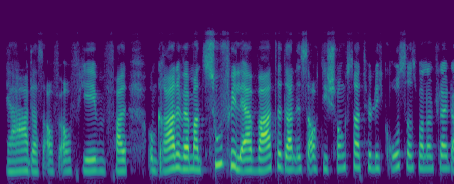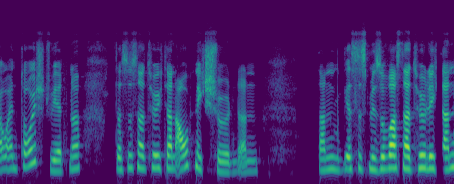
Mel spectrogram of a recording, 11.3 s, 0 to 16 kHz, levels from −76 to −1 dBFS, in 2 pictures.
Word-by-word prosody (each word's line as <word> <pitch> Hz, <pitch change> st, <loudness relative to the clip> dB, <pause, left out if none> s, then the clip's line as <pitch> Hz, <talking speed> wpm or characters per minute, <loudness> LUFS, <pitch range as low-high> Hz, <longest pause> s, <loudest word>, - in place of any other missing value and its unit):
Ja, 180 Hz, +2 st, -2 dB
das 175 Hz, -2 st, -6 dB
auf 175 Hz, -, -7 dB
auf 180 Hz, 0 st, -7 dB
jeden 185 Hz, -1 st, -3 dB
Fall 180 Hz, +1 st, -1 dB, 0.2 s
und 200 Hz, -, -8 dB
grade 215 Hz, +6 st, +5 dB
wenn 210 Hz, -1 st, +6 dB
man 205 Hz, -1 st, +2 dB
zu 285 Hz, +1 st, 0 dB
viel 265 Hz, -7 st, +1 dB
erwartet, 195 Hz, +5 st, +5 dB
dann 205 Hz, 0 st, +4 dB
ist 210 Hz, +1 st, -6 dB
auch 215 Hz, -, -1 dB
die 215 Hz, -, -10 dB
Chance 220 Hz, +3 st, -4 dB
natürlich 235 Hz, -2 st, -2 dB
groß, 235 Hz, +4 st, -6 dB
dass 235 Hz, -2 st, -6 dB
man 220 Hz, -, -3 dB
dann 220 Hz, 0 st, -5 dB
vielleicht 225 Hz, -3 st, -2 dB
auch 205 Hz, +3 st, -2 dB
enttäuscht 245 Hz, -, -3 dB
wird, 180 Hz, +2 st, -3 dB
ne? 220 Hz, +1 st, -3 dB, 0.4 s
Das 205 Hz, 0 st, -5 dB
ist 230 Hz, 0 st, -6 dB
natürlich 230 Hz, 0 st, -1 dB
dann 220 Hz, 0 st, +1 dB
auch 255 Hz, +4 st, +2 dB
nicht 225 Hz, -6 st, -2 dB
schön. 165 Hz, -2 st, -2 dB
Dann 175 Hz, 0 st, -7 dB, 0.8 s
dann 200 Hz, +2 st, -4 dB
ist 210 Hz, +1 st, -1 dB
es 210 Hz, -, -2 dB
mir 210 Hz, -2 st, -2 dB
so 215 Hz, +1 st, +1 dB
was 225 Hz, 0 st, +7 dB
natürlich 220 Hz, 0 st, +4 dB
dann 205 Hz, +3 st, +2 dB
215 Hz, 235 wpm, -22 LUFS, 190-225 Hz, 0.8 s, was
